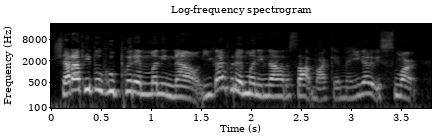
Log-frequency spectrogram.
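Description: A woman's voice: fairly high pitch, very fast. A woman talking off the cuff as a podcast host in a casual, slangy monologue, swearing freely and meandering as she thinks aloud. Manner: slangy, heavy swearing, unfiltered.

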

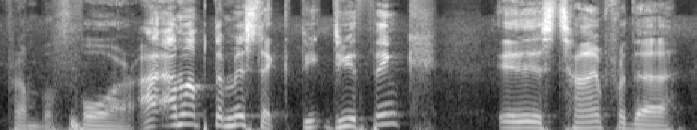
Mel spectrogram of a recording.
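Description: A man's voice: a little high, wildly swooping pitch, normal speed. Eager male radio co-host. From Chicago. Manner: enthusiastic, repeats words when starting sentences. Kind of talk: radio interview, asking questions.

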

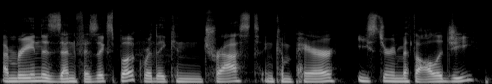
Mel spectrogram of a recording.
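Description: A man's voice: medium pitch, fairly even intonation, moderate pace, a little mellow, dry recording, clean studio sound. A young man from Canada co-hosting a podcast, chatting casually, swearing often and laughing along. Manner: laid-back, swears a lot, laughs often. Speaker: podcast co-host. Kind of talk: casual chat.

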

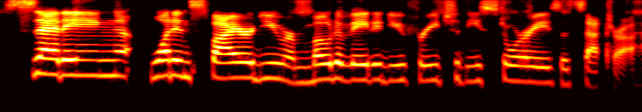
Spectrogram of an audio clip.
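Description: A woman's voice: medium pitch, fairly even intonation, moderate pace, dry recording. A woman hosting a podcast, asking questions in a conversational interviewing style.

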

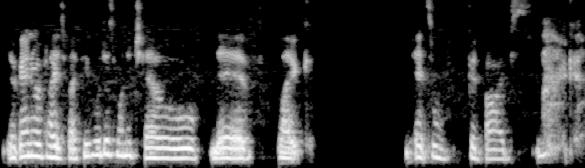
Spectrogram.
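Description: A British woman speaking casually as an interview guest, chatty and expressive, often acting out little quotes. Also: on the low side, measured pace, gravelly, husky, lo-fi sound. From United Kingdom. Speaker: podcast guest, travel blogger.

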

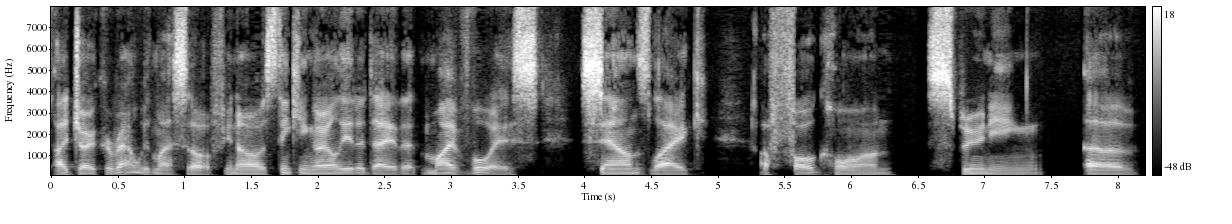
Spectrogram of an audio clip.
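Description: A man with a deep voice hosting a podcast interview, talking thoughtfully and rambling with frequent restarts. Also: fairly even intonation, measured pace, creaky, no echo. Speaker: podcast host. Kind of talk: casual interview conversation.

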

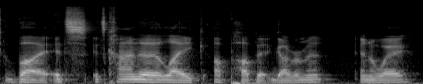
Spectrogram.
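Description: A man's voice: on the low side, little pitch movement, unhurried. A man, talking as an interview guest in a rambling, reflective way. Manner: rambling and reflective, thinks aloud. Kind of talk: casual interview conversation.

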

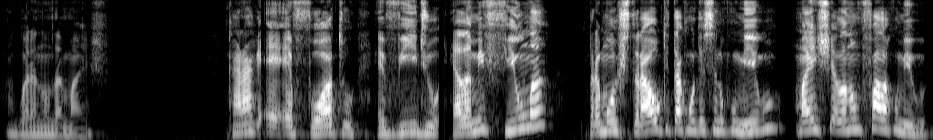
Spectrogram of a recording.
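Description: A man's voice: high voice, normal speed, natural voice. An actor playing a needy, flustered young Brazilian boyfriend in a comedic audio drama, stammering and repeating himself as he pleads for help. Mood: pleading, then exasperated. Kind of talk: comedic audio drama, one side of a phone call.

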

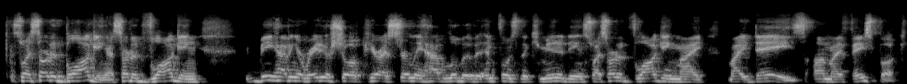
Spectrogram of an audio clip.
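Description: A man in his thirties from Arizona, telling his recovery testimony as a podcast guest. He talks haltingly and often repeats and restarts his words. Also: on the high side, sharp tone, husky, low-quality recording. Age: 30s.

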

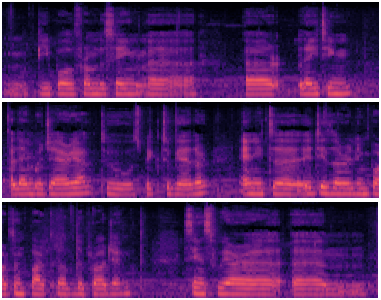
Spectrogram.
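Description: A young woman with a rather low, very flat voice. She speaks hesitantly, dropping in many "uh"s. Faint music plays behind her. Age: young adult. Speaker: master's student. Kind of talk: casual self-introduction.

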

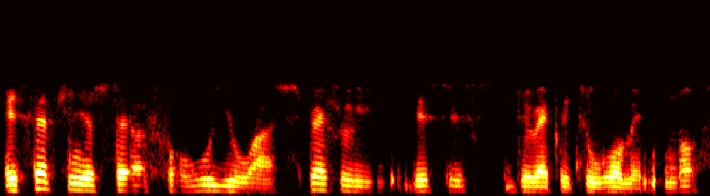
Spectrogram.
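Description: A man's voice: lowish voice, moderate pace, dry recording. A man from Haiti with a Haitian accent, giving casual fitness advice as a personal trainer in an interview, repeating phrases and often adding "you know". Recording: tinny phone-like radio line.

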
